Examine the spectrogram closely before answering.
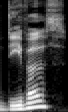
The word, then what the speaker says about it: Deva: talk about the astral Devas or the Devas or the correct pronunciation is divas yeah I was gonna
